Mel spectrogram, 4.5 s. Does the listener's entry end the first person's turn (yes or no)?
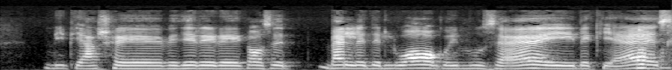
yes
